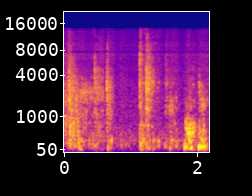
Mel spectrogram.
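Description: Irregular rustling and a few soft thumps from a robe brushing a clip-on microphone as its wearer turns and walks away.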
